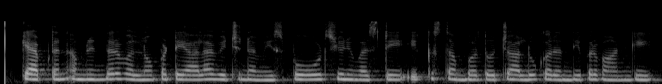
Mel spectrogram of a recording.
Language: Punjabi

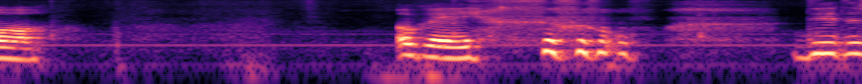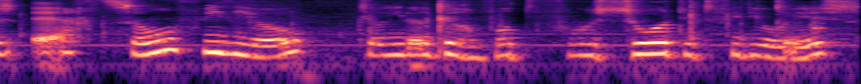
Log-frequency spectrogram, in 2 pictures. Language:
Dutch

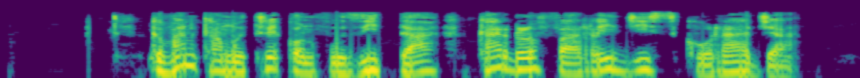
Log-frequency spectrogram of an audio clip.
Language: Esperanto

